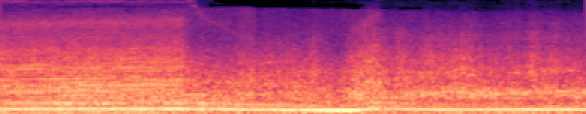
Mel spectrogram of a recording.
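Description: A small four-cylinder hatchback engine slows and blips up on a downshift.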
